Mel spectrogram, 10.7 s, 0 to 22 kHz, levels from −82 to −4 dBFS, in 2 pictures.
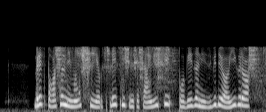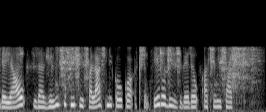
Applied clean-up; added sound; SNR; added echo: neural diffusion model UNIVERSE++.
